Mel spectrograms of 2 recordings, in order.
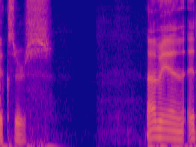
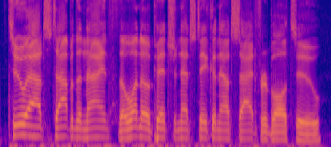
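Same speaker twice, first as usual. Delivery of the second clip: higher, energized baseball call; sportscaster lift, starting high and settling; live play-by-play; 4 semitones higher than usual. Real, not acted. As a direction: call the pitch as it happens.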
